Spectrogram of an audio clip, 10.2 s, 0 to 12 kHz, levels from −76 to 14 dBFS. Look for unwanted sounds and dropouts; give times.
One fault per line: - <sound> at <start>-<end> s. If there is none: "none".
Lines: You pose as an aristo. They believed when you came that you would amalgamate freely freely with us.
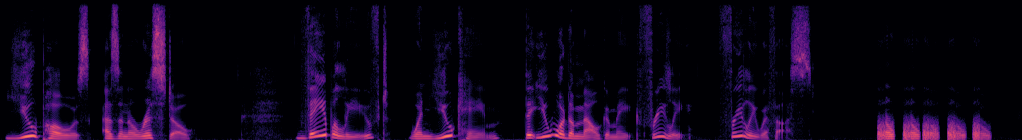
- laugh at 8.8-9.9 s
